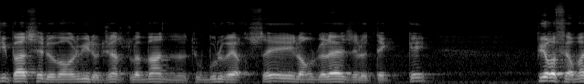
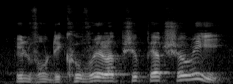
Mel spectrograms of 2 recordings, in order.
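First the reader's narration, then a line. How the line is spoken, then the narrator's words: Gentleman speaking softly. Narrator (French): fit doucement le gentleman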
